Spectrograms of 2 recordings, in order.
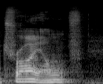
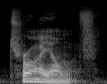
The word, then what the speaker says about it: Triumph: If you pronounce the M sound in Triumph and the M sound in Royal Enfield, you're wrong. That's because when these sounds are followed by the F sound, they're dentalized.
